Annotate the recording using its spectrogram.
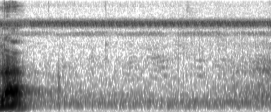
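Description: A steady, high-pitched chirring of crickets, faint and unbroken. The last word of a man's speech ends just at the start.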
